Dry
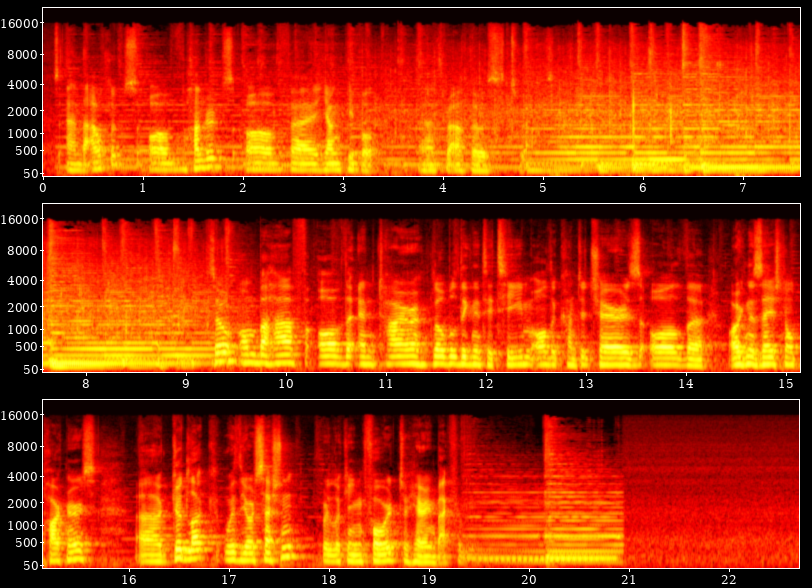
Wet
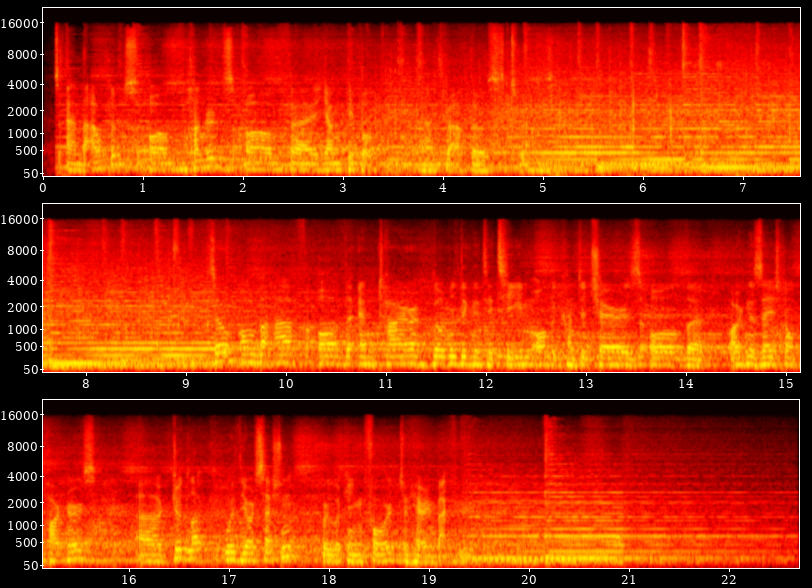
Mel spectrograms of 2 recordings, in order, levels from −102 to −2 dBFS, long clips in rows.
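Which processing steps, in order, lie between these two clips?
compression, threshold -29 dBFS, peak gain reduction 15 dB; harmony voices -4 st -10 dB; expander -39 dBFS; echo that smears into a reverb 467 ms, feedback 69%, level -9 dB

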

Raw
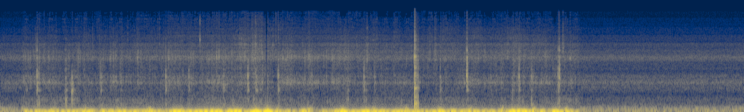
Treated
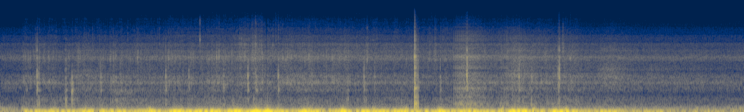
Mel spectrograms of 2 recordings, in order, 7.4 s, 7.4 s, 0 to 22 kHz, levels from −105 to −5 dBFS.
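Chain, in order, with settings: distance through air 51 m; echo that smears into a reverb 530 ms, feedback 43%, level -8 dB

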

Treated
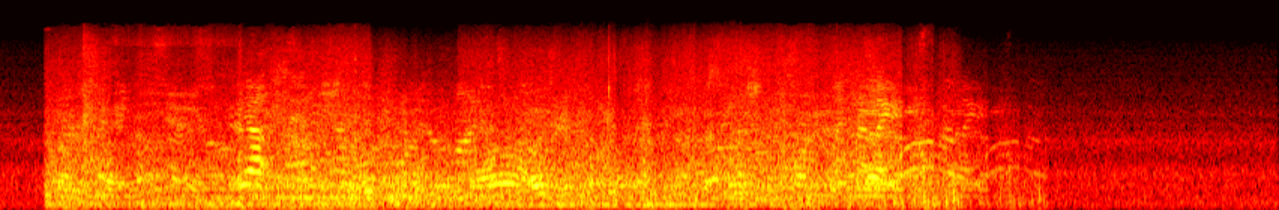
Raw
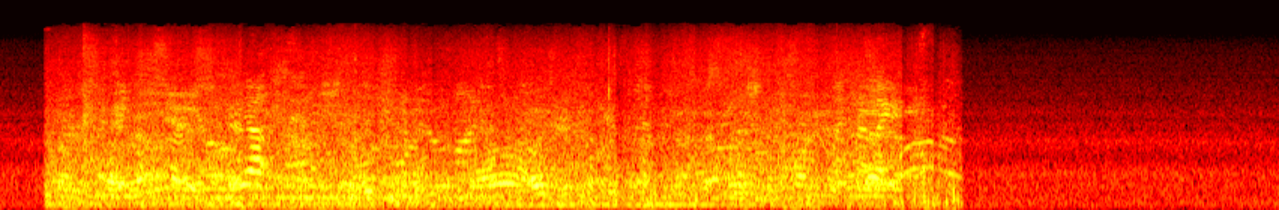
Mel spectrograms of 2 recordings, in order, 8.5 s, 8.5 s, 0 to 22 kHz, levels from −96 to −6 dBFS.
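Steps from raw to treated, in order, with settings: 0.74–1.58 s: time-frequency box 200–8800 Hz -7 dB; 2.47–3.05 s: treble shelf 3.9 kHz -10 dB; echo from a far wall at 98 m, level -11 dB; 3.74–4.94 s: loudspeaker Doppler distortion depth 0.17 ms; trim -4.5 dB

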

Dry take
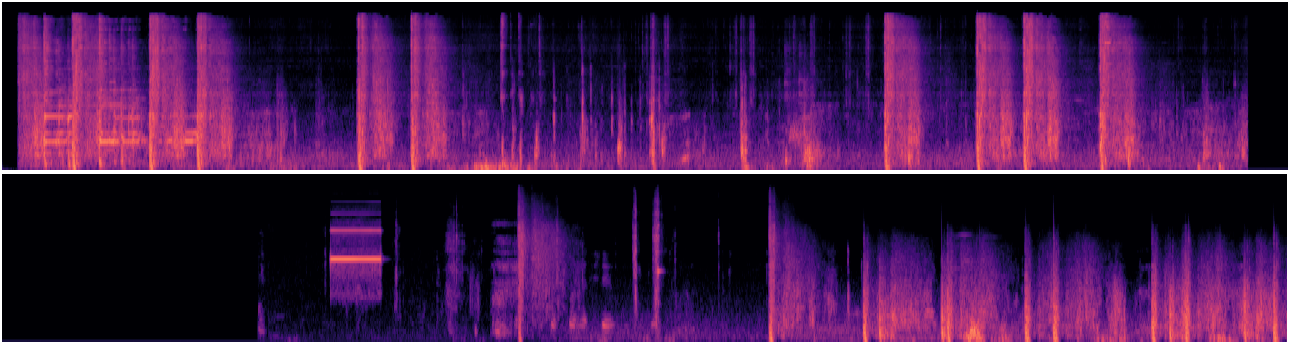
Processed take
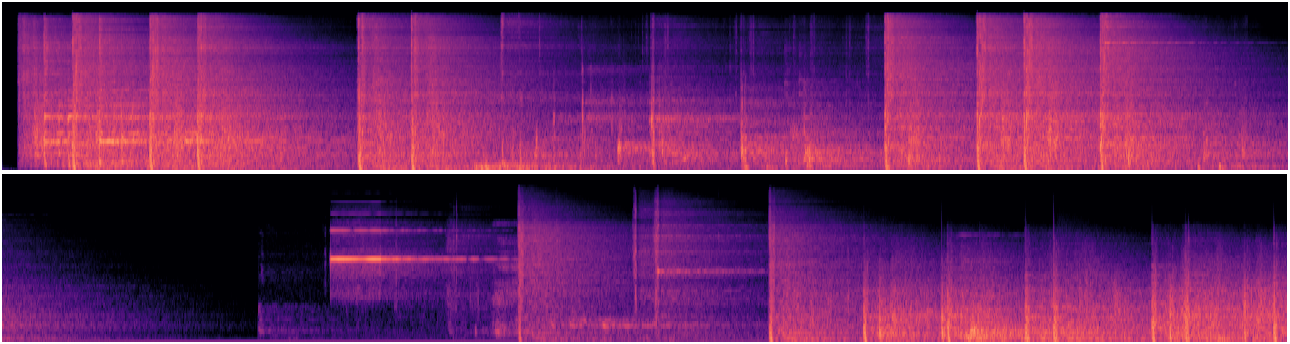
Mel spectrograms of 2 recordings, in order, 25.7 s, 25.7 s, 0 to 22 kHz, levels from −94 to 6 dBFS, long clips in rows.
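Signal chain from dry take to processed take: algorithmic reverb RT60 3.7 s, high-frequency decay 0.9×, pre-delay 15 ms, DRR 1.5 dB; trim +2 dB

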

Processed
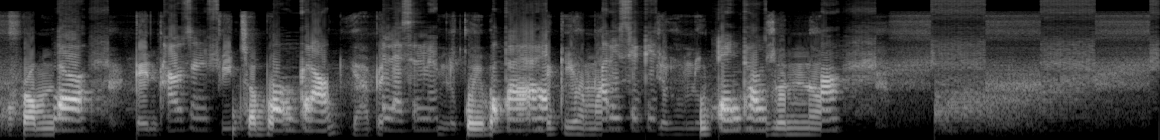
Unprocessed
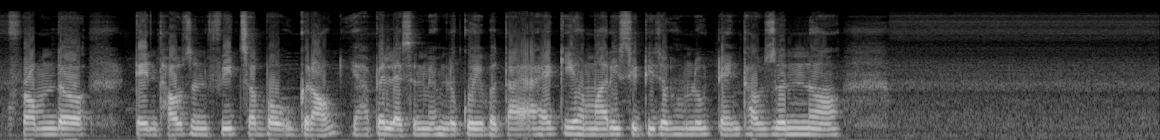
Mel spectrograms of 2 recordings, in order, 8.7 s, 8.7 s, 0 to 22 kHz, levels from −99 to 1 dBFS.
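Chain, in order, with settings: pitch shift switched off and on +10.5 st, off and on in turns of 411 ms; LFO high-pass saw up 0.57 Hz 770–3800 Hz; tape noise reduction on one side only encoder only

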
